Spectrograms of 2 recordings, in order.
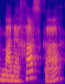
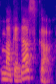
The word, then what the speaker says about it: Madagascar: i want to say um like madagascar that's one of the words that my son used he was always talking about makadaska and macadascar has the same syllables as madagascar but the order is is wrong so in planning in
